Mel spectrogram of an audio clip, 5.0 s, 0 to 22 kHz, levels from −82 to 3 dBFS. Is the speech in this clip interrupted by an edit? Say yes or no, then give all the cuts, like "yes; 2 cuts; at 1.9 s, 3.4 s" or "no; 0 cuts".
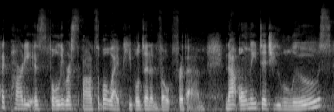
no; 0 cuts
